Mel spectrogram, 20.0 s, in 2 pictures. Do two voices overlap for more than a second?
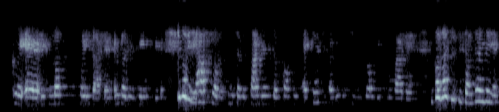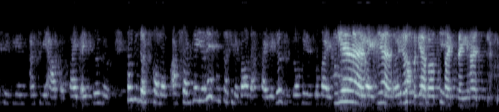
Yes, from 16.6 s

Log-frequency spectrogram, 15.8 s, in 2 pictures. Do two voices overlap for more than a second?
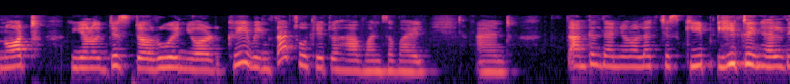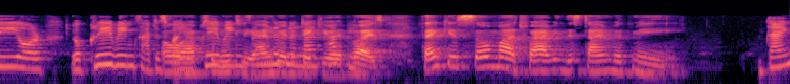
Yes, from 9.5 s

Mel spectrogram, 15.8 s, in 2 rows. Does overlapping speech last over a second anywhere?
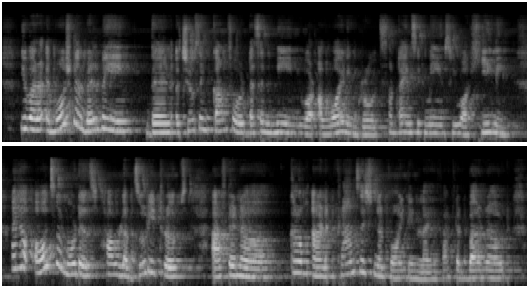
No

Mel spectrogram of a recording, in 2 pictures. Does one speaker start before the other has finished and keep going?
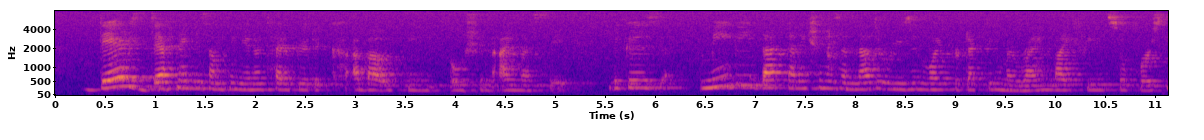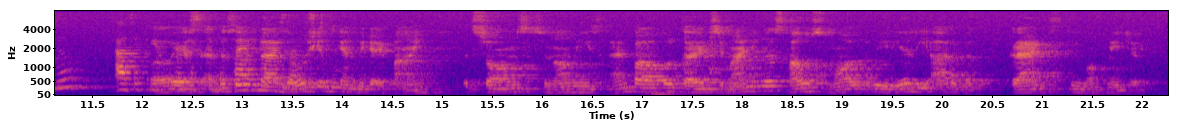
Yes, from 12.1 s

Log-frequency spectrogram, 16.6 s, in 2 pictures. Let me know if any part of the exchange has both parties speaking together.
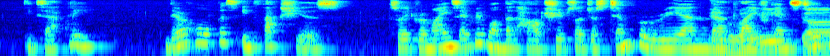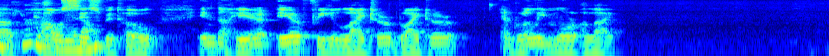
Yes, from 7.1 s

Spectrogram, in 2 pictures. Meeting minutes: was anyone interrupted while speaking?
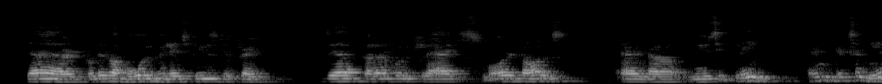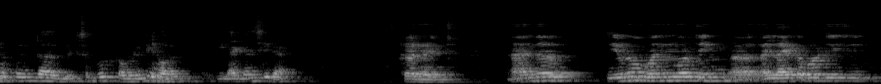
No

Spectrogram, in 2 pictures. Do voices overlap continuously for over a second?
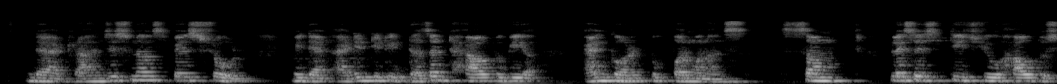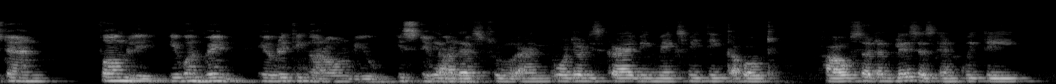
No

